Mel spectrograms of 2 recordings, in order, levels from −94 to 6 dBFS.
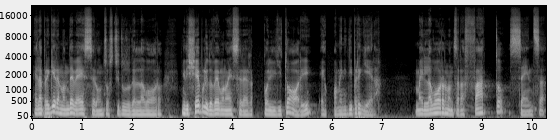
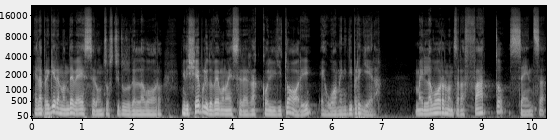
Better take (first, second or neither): second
